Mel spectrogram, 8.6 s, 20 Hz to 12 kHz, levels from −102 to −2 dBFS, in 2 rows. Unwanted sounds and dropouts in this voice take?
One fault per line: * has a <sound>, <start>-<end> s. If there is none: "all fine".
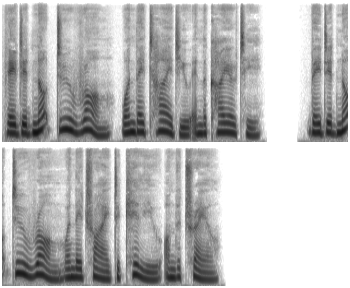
all fine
